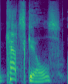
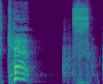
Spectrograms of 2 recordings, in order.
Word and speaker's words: Catskills: So if you're saying Catskills, like I always used to. – It's Catskills. Kills.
